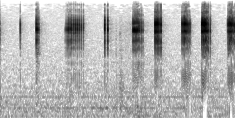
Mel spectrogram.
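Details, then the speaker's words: Orange San Francisco (ZTE Blade) phone: short high-pitched squeak with each press of the volume-down button; volume button squeak, said to be a common problem. "you hear that say squeak and that happens every time you press volume down and I don't know whether it's just this one or whether it's a common problem"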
